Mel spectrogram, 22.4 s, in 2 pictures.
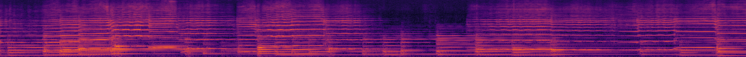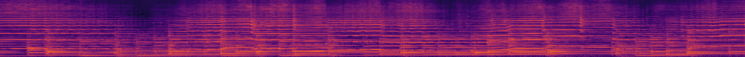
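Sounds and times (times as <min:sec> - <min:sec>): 
piano: 0:00.0 - 0:22.3
violin: 0:00.0 - 0:22.3.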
